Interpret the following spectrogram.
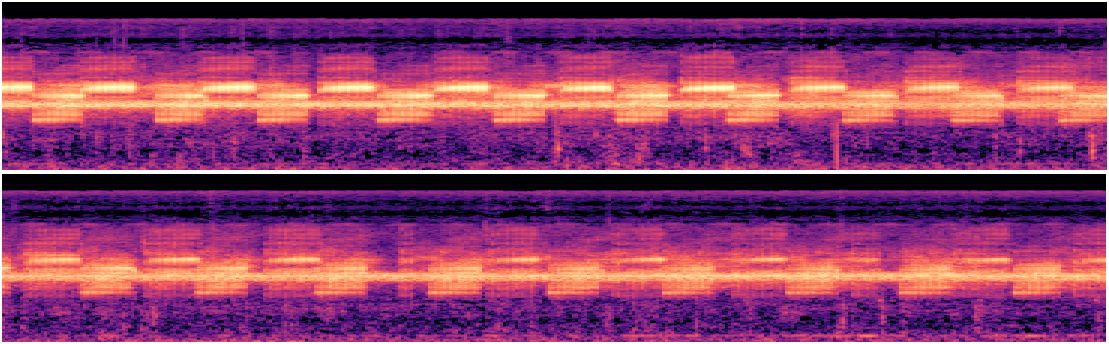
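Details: At the first rains, a frog chorus calls right by a house. Many callers overlap in fast rhythmic bursts of reedy, nasal croaks, steady throughout, with a faint high whine in the background.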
